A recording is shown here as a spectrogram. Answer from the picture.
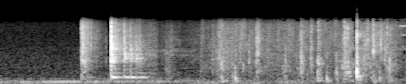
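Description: Two sharp knocks about a second in, the second the loudest, then a run of light, irregular taps and clicks.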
